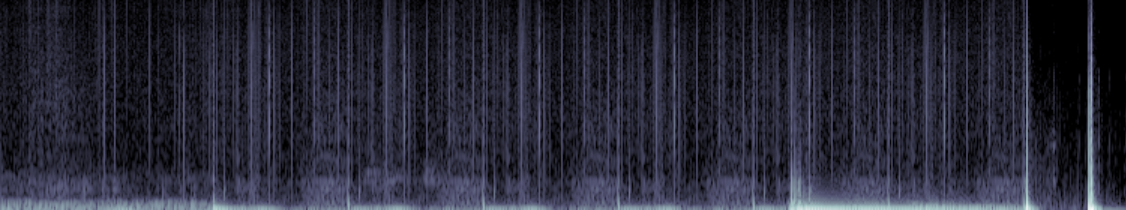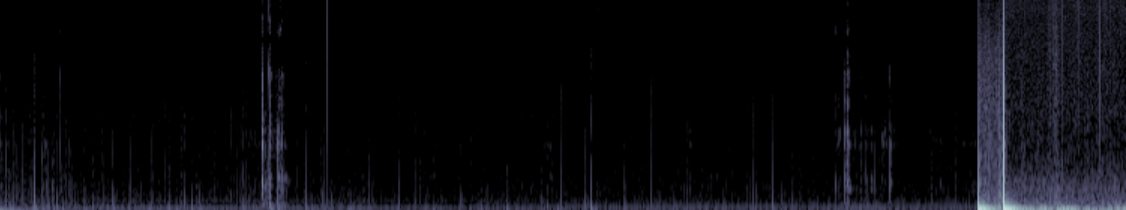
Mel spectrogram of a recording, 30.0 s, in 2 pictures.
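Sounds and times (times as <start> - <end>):
vinyl record noise: 0.0 - 13.8, 14.5 - 14.8, 28.0 - 30.0.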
